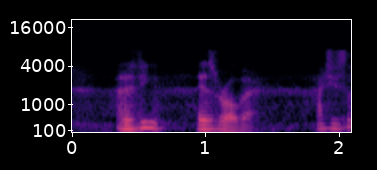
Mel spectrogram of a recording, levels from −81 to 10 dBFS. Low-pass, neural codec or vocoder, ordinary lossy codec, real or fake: 7.2 kHz; codec, 16 kHz in and 24 kHz out, 0.4 kbps, LongCat-Audio-Codec, four codebook decoder; none; fake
